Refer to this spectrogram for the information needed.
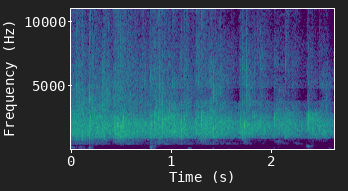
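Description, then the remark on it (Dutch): A crowd claps steadily and densely, a sustained wash of many hands that stays fairly even in loudness throughout, with no voices standing out. “Dus ik wil in ieder geval daarvoor God danken en willen we even met elkaar God daar een applaus voor geven, want het is gewoon geweldig dat hij erin ziet.”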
